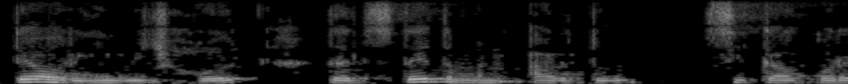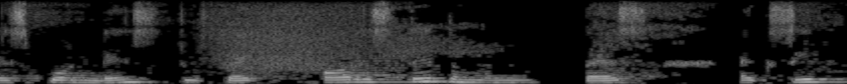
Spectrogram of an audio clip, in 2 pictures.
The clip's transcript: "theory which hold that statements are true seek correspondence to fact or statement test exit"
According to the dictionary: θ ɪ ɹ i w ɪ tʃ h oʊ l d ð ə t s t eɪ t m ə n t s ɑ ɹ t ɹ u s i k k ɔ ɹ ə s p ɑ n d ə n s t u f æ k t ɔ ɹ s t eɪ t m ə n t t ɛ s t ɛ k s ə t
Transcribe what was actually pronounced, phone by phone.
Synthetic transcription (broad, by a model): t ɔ ɹ i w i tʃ h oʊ l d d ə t s t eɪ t m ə n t ɑ ɹ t u s i k k ɔ ɹ ə s p ɑ n d ə n s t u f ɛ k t ɔ ɹ s t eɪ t m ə n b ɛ s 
